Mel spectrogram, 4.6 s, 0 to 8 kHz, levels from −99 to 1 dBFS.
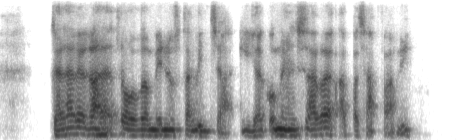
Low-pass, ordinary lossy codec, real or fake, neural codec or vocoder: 7.2 kHz; Opus, 24 kbps; fake; codec, 24 kHz, 1.5 kbps, HILCodec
